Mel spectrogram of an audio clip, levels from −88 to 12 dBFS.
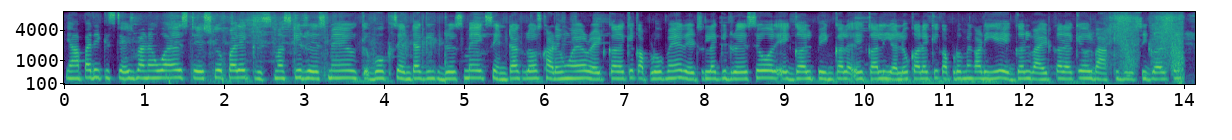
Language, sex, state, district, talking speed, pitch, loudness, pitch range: Hindi, female, Bihar, Gaya, 260 wpm, 245 Hz, -13 LUFS, 235-255 Hz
